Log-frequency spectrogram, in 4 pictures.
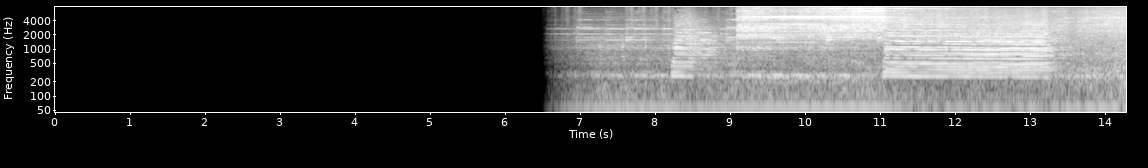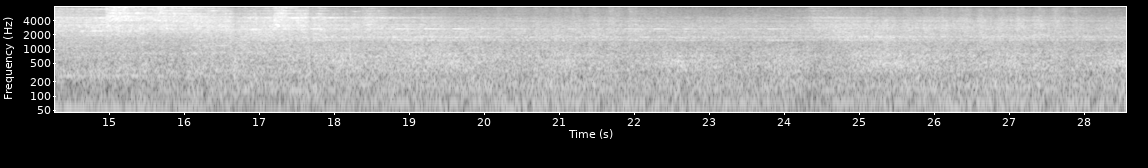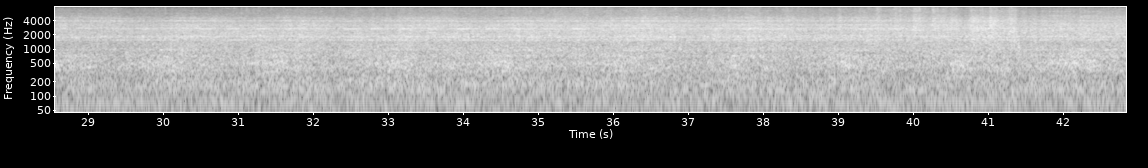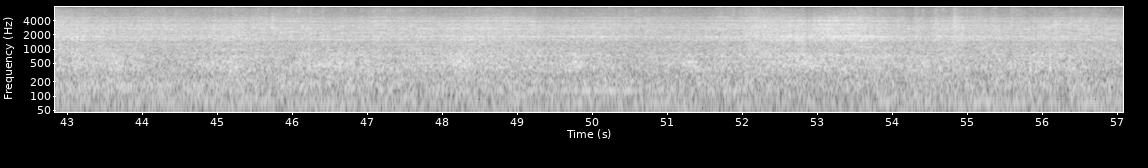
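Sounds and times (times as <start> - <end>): steel wheels running on rails: 6.7 - 57.0.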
